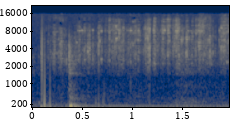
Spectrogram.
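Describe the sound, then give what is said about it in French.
A bunch of keys is taken from a handbag off a hallway table, giving a sharp metallic clink at the start and then light, scattered jingling and rattling. “Prend sur une table qui est dans le couloir un sac à main et en sort un trousseau de clés.”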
